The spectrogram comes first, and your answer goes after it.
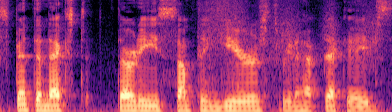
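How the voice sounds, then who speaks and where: Speaking at a fairly slow pace, a man has a Southern US accent. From US South, rural Northwest Arkansas. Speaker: former pastor with ALS, atheist advocate. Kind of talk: interview. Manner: halting.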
